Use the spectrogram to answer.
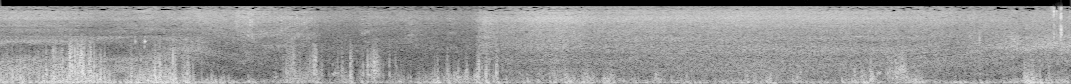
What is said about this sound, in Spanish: En verdad se escucha el ese viento bien, bien, bien fuerte ahora mismo.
